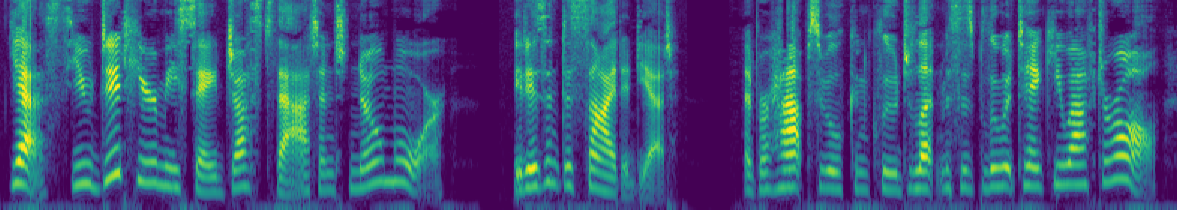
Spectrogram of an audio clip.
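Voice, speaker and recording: Woman acting stern, brisk spinster with lively intonation. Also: a little high, no room sound. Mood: cross, severe. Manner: crisp, scolding, no-nonsense. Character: stern, brisk, practical middle-aged spinster farm woman. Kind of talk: audiobook dramatic reading.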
